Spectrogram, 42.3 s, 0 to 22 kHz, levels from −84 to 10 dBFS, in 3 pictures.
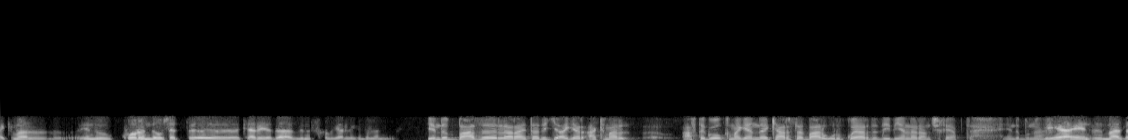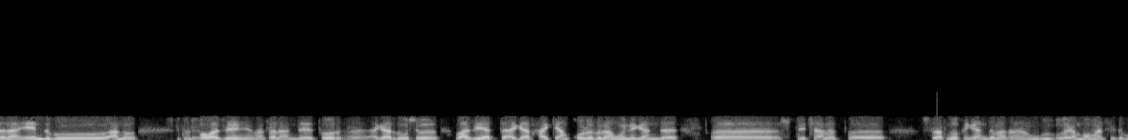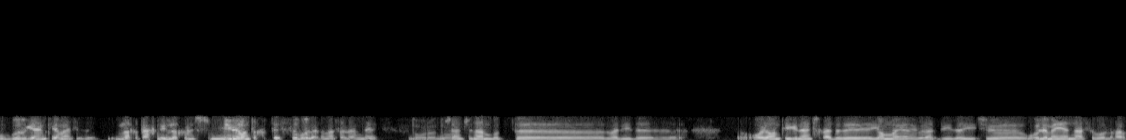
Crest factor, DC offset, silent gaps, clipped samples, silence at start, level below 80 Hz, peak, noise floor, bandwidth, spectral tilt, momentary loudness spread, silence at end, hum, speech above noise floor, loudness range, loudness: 18 dB; under 0.1%; none; under 0.1%; 0 s; -58 dBFS; 0 dBFS; -49 dBFS; 3.9 kHz; -4.5 dB/octave; 14 LU; 0 s; none; 30 dB; 7 LU; -19 LUFS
